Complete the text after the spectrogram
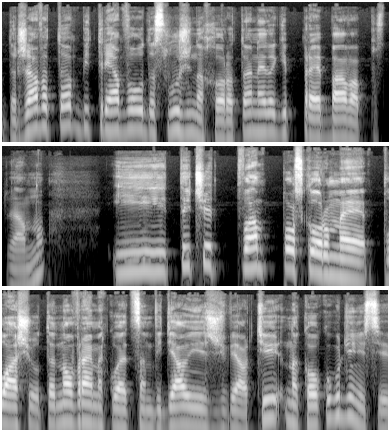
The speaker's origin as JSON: {"language": "Bulgarian", "country": "Bulgaria", "said": "аз като българин"}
